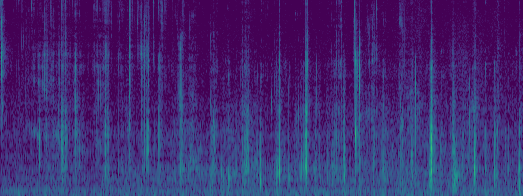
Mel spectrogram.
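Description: Close-miked chewing of a bite of fried chicken coated in stretchy melted cheese: irregular crunchy clicks and wet mouth sounds, a few to several a second.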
